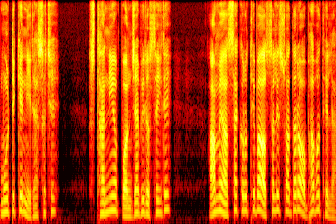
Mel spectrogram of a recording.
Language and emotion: Odia, sad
